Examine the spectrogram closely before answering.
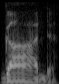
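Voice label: "God", American English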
